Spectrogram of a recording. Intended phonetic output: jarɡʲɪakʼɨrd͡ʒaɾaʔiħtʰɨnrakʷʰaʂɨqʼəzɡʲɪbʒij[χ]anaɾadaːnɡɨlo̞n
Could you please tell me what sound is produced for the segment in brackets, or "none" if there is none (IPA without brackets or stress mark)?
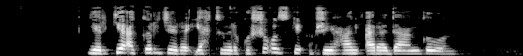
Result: ħ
